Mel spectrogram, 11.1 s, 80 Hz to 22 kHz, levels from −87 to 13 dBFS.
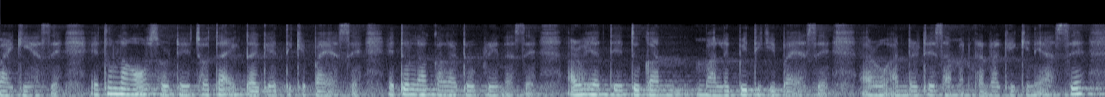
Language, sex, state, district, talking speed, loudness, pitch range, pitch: Nagamese, female, Nagaland, Dimapur, 185 wpm, -18 LUFS, 175-195 Hz, 185 Hz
